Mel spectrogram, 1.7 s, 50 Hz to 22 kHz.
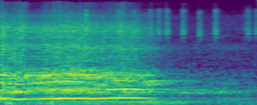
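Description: Hard acceleration from a 900-horsepower Corvette C7 Z06 in second gear from about 40, a loud close engine roar with rising pitch that then fades away.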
